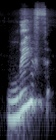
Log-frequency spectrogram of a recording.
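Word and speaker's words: Leif: next a man called leaf eriksen well that sounds kind of strange it sounds like leaf on a tree um but it's spelled differently that is his name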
